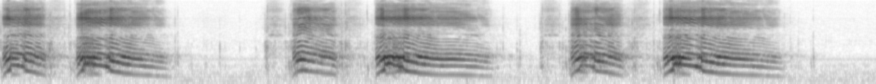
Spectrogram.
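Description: A squawky, bird-like puppet voice imitating a cuckoo's two-note call, three times over, each pair of notes sliding downward in pitch.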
